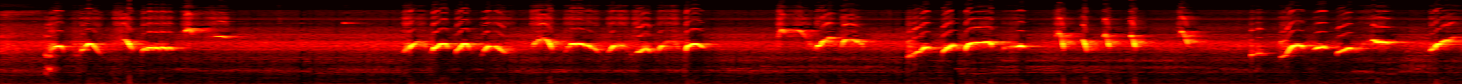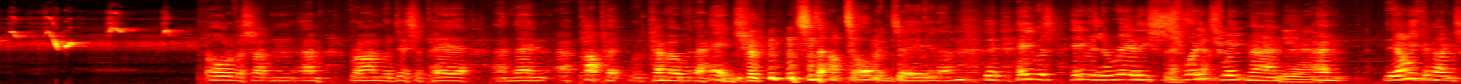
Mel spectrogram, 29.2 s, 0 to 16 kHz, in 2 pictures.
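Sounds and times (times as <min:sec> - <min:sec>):
man whistling birdsong imitation: 0:00.4 - 0:02.4, 0:03.4 - 0:16.5
laughter: 0:16.6 - 0:29.2
speech: 0:16.8 - 0:29.2.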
